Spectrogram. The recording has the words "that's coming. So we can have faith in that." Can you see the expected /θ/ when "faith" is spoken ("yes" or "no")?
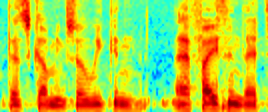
yes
